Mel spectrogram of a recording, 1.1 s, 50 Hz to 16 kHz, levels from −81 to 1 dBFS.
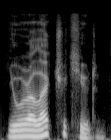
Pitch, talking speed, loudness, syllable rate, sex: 115 Hz, 160 wpm, -17 LUFS, 8.2 syllables/s, male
